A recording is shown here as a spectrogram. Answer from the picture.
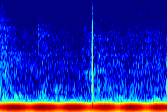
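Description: One low note held on as the last sound of a hymn's accompaniment, most like an organ: a nearly pure, steady tone that swells and dips about twice a second. There is a single faint click about a second in.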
